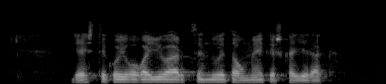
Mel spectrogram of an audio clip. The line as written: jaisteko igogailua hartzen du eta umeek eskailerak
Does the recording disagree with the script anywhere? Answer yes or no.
no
